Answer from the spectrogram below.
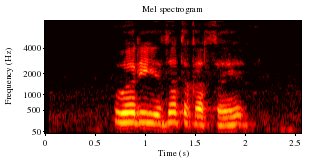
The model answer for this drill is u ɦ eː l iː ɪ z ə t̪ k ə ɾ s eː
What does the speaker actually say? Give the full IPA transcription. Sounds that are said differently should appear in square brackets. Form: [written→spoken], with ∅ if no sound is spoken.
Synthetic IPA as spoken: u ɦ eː [l→ɾ] iː ɪ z ə t̪ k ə ɾ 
